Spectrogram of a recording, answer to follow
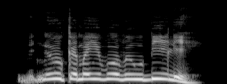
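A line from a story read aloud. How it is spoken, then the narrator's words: Old man's heavy groan. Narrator (Russian): тяжело простонал старик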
